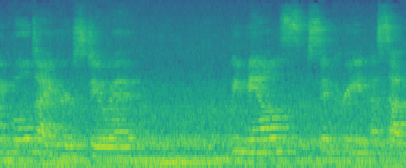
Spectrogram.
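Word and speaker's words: duiker: The common diker, spelled D-U-I-K-E-R, a small antelope, the name is clearly pronounced diker, uses a pair of glands under its eyes for scent markings with a tarry secretion.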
